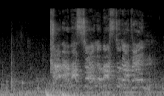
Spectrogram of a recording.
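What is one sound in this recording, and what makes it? A young woman speaks sharply and tensely, close by.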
